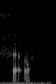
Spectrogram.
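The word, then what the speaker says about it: phở: We have to start with fo. Essential. And we must stress this for everyone listening. The correct pronunciation is fo, not fo. Got it. Fu.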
